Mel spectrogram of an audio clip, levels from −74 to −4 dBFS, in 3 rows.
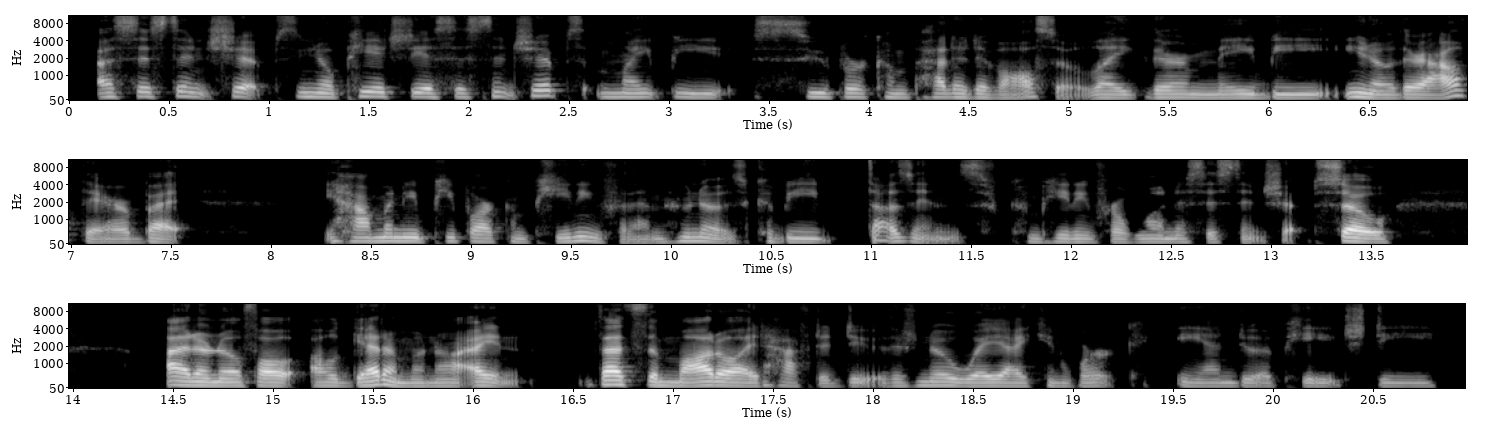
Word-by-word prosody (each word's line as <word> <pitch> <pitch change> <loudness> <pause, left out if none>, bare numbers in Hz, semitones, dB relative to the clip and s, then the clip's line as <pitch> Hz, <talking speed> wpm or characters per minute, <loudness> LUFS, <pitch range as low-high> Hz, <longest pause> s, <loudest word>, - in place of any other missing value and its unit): assistantships, 170 +1 -3
you 170 - -3
know, 160 -2 0
PhD 170 +1 -2
assistantships 165 +7 -4
might 155 -1 -4
be 145 -3 -5
super 160 -1 -5
competitive 145 -1 -4
also. 165 +5 -3
Like, 130 -1 -2
there 140 -1 -1
may 135 +1 -2
be 130 0 -3
you 165 0 +2
know, 130 -3 +1
they're 135 +1 +2
out 210 +12 +3
there, 120 0 -1
but 120 - 0 0.7
y 145 - -5
how 145 -1 +2
many 150 0 +2
people 145 0 -5
are 135 - +1
competing 140 +5 -4
for 115 - -12
them, 115 +2 -8
who 150 +6 -4
knows? 140 -6 -2
Could 140 - -11
be 130 -2 -3 0.2
dozens 140 -3 -4
competing 130 -1 -5
for 125 +1 -4
one 125 +1 -4
assistantship. 125 -1 -7
So 130 -5 +7 0.9
I 160 -2 +9
don't 145 -1 +6
know 135 0 +5
if 135 - -8
I'll 135 -1 +6
I'll 135 0 0
get 145 +7 +6
'em 125 -7 +2
or 125 - -3
not. 125 +1 -1
I 140 -2 +4 0.3
that's 170 +1 +7
the 145 - +3
model 135 +2 +7
I'd 125 -2 +4
have 130 -4 -6
to 115 - -7
do. 130 +4 -7
There's 130 +2 -9
no 145 0 0
way 130 -1 +2
I 125 -1 -1
can 120 0 -10
work 130 +1 -8 0.2
and 125 -2 -7
do 125 - -5
a - - -8
PhD 125 0 -9
135 Hz, 190 wpm, -23 LUFS, 125-155 Hz, 0.9 s, I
